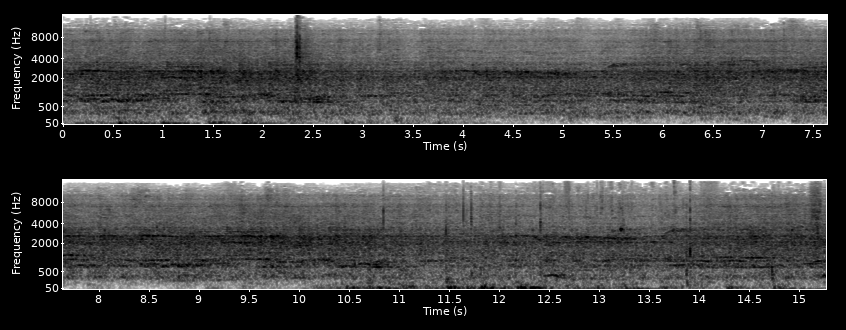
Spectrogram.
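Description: Audience applauding steadily, an even clapping that holds at one level throughout.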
